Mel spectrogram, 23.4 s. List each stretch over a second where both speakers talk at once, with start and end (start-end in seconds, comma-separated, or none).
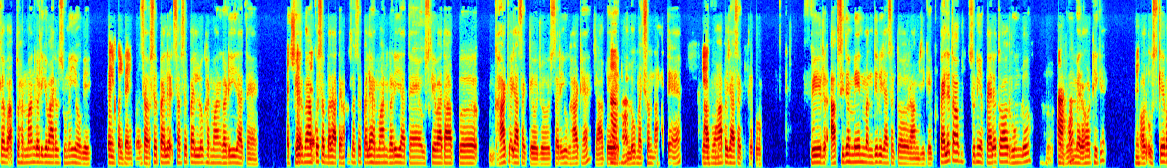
none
